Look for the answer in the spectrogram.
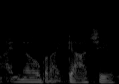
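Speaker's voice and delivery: quick, hushed whisper; reassuring father. Retold or imitated. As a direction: whisper comfort to a frightened child. Father reassuring his frightened daughter.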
